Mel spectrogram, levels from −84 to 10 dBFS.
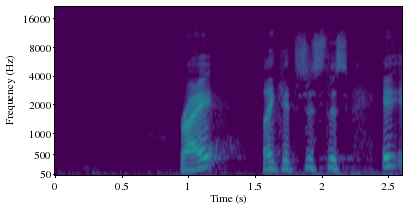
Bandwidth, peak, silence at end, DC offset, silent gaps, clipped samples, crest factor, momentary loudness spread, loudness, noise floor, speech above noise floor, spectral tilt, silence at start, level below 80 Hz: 13 kHz; -22 dBFS; 0 s; under 0.1%; none; under 0.1%; 22 dB; 9 LU; -42 LUFS; -77 dBFS; 36 dB; -3.5 dB/octave; 0.95 s; -68 dBFS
